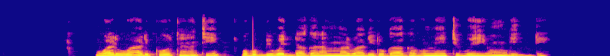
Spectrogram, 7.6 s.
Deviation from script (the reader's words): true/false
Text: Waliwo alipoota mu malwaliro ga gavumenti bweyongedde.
true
